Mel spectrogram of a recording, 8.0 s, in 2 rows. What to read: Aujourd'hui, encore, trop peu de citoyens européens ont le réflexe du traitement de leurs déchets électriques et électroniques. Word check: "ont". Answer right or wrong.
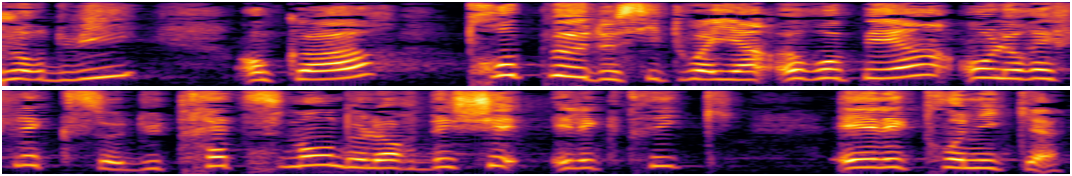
right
